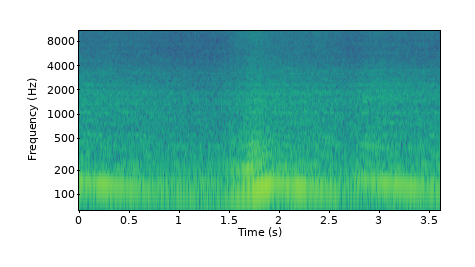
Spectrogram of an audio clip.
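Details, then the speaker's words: 1986 Audi quattro, 2.1-litre five-cylinder, standard apart from stainless steel exhaust, in neutral with 5-speed gearbox: smooth idle rises in one clean blip and settles back evenly, no misfire or rattle; sounds good, healthy. "Oh yeah, it does sound good actually, yeah."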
